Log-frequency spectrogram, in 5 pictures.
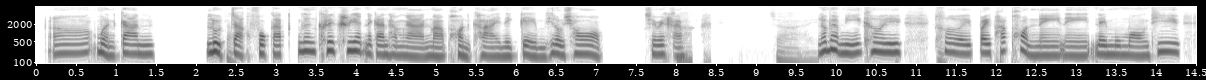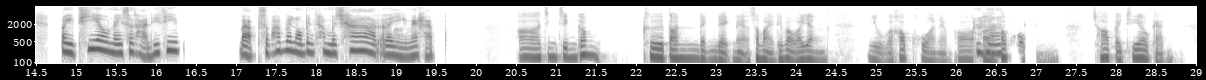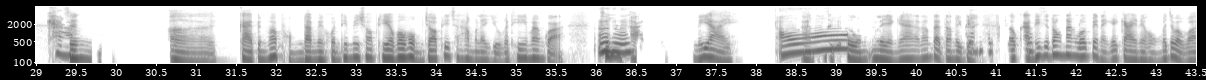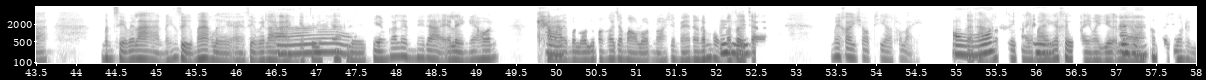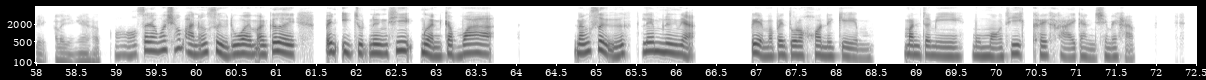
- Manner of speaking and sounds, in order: tapping; other background noise
- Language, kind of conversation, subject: Thai, podcast, การพักผ่อนแบบไหนช่วยให้คุณกลับมามีพลังอีกครั้ง?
